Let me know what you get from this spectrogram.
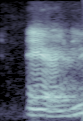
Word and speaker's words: Aaron: Aaron, you're good, Brandon, okay.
